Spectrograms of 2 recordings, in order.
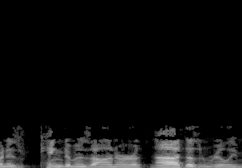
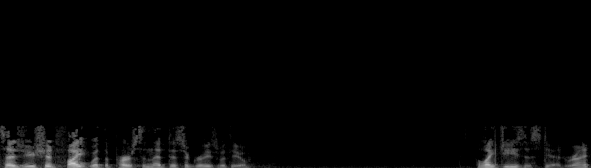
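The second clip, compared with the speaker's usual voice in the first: mocking, ironic, sarcastic delivery; 3 semitones lower, 6 dB quieter than usual. Claiming a verse supports fighting people who disagree: sarcastic. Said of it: "I'm being sarcastic".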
